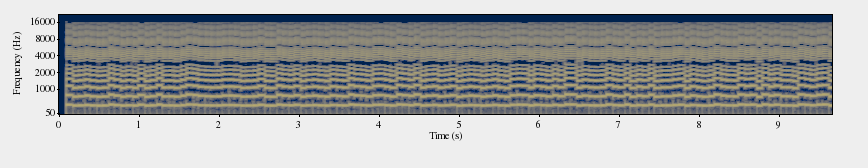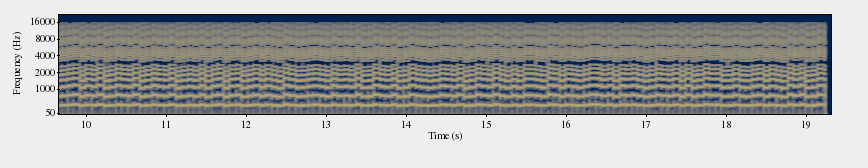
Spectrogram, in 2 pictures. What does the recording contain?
Wavering Text Scroll E4 7 200
A sound made in Famitracker that could be used during scrolling text to portray a character talking. The notes are based around E of the 4th octave.
8-bit, changing, old, read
